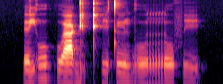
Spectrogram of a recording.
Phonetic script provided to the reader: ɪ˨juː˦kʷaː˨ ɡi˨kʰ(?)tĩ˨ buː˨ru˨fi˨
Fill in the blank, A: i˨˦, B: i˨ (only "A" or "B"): B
